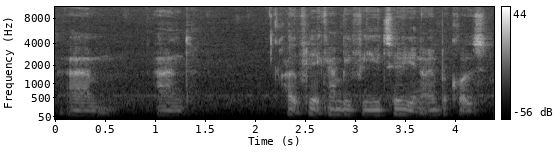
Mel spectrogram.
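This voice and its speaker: This man's pitch is very deep and low, and his intonation stays flat and monotone. He speaks quietly at a fairly quick pace. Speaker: property business coach and content creator. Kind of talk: casual vlog monologue. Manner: talking quietly; relaxed, many filler words.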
